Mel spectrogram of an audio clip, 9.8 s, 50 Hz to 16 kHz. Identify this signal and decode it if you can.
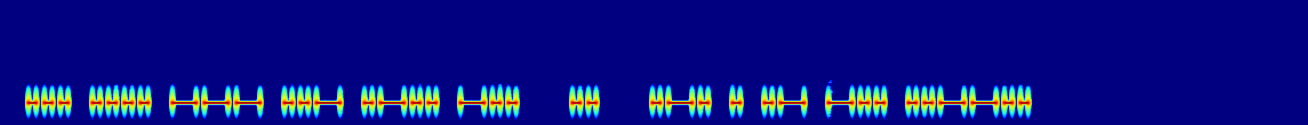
Morse code, heard as a keyed tone, about 20 wpm, 700 Hz. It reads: SHOULD I READ?
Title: Sentences from Top 1000 Words - Review Part 5 - 20wpm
